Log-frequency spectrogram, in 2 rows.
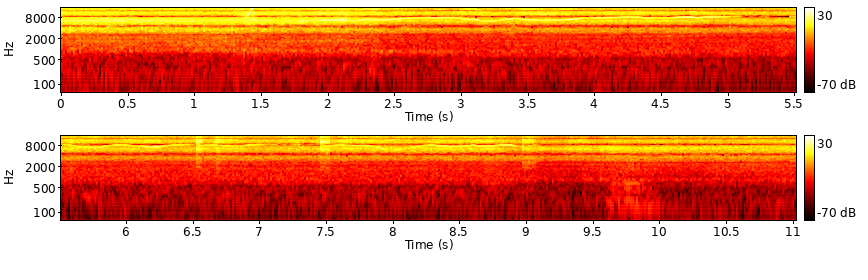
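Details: Root canal on tooth number 8 under rubber dam: steady high-pitched whine with hiss and wavering pitch from a high-speed dental drill opening into the canal to remove the pulp, using indirect vision.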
